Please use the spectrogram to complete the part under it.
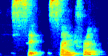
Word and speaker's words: Seyfried: And Amanda Seyfried. Is that how you say her name? Yeah.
